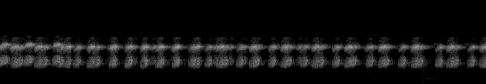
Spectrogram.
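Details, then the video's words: Tree frogs at a north-east Italian forest pond on an April night, calling in rapid regular bursts, roughly three per second, each a short harsh nasal croak, with overlapping callers keeping the rhythm tight. "relaxing forest pond by night with singing tree frogs"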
